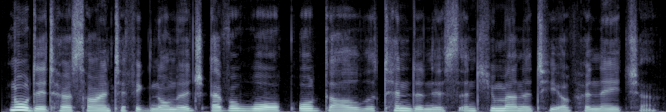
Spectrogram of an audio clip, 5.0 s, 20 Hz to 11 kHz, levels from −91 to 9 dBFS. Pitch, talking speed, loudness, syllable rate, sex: 185 Hz, 190 wpm, -19 LUFS, 5.9 syllables/s, female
